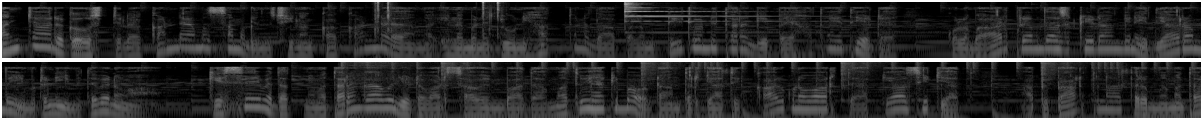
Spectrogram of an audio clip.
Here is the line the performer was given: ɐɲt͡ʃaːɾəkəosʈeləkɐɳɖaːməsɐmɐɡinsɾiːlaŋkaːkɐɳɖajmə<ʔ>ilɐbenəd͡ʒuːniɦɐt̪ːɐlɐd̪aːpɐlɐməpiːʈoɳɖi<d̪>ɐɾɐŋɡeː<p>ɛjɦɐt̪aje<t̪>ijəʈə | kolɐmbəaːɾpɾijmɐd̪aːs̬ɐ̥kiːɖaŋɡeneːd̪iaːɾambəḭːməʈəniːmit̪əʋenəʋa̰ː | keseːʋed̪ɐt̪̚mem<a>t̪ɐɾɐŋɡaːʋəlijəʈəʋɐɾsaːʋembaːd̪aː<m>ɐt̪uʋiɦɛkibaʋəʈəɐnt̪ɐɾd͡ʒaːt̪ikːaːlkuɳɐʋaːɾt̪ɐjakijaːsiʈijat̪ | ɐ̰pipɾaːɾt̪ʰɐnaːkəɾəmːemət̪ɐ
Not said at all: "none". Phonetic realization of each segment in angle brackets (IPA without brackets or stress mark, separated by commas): ʔ, t̪, p, t̪, ə, m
